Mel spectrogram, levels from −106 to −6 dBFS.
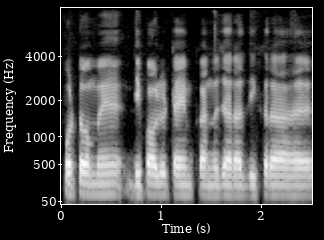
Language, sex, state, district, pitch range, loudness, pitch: Hindi, male, Chhattisgarh, Bastar, 110-120 Hz, -18 LUFS, 115 Hz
